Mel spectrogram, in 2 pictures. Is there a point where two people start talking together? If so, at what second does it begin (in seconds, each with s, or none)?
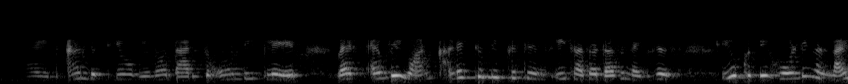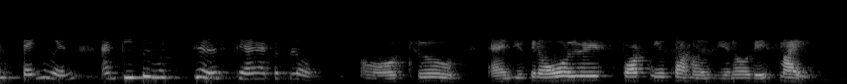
none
